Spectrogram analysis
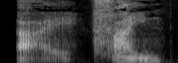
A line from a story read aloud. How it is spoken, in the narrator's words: he whispered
